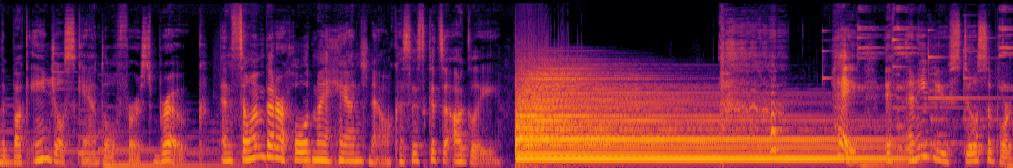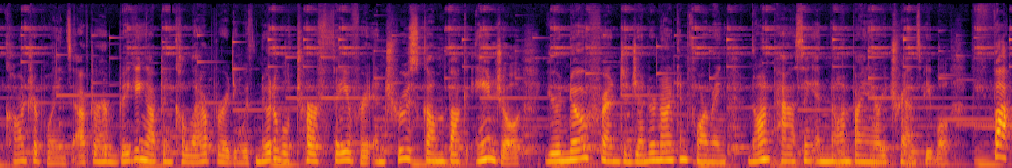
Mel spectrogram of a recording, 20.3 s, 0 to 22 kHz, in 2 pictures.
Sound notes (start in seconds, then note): 5.1 gong rings; 7.6 laughs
